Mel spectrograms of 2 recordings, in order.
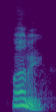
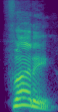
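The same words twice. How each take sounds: First: Funny said soft, almost under breath; quiet. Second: Funny said loud and firm; emphatic. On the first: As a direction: murmur Funny as an afterthought. Quiet echo of the same word. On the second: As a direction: bark the word Funny with force. Insisting on getting back to funny. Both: Real, not acted.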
